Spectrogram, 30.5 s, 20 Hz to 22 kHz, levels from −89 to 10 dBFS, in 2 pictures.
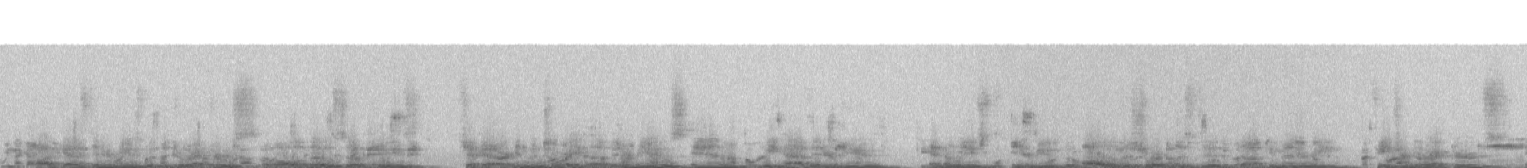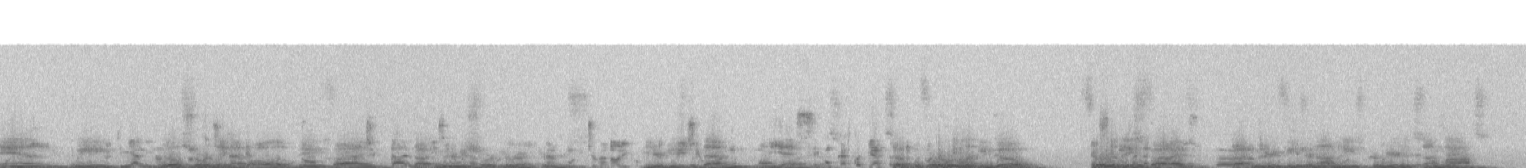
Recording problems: off-mic speech; far
room echo; slight; dies away in 0.5 s
distortion; slight; 10 dB below the speech
voice in the background; loud; throughout; 8 dB below the speech
hiss; noticeable; throughout; 15 dB below the speech

